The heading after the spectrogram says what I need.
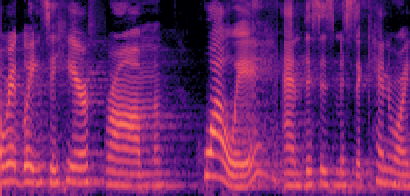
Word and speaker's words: Huawei: to pronounce the word Huawei three two one wonderful not not Yahweh not Hawaii not Yahweh the company is pronounced Huawei Technologies and does anybody know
